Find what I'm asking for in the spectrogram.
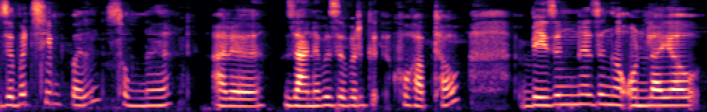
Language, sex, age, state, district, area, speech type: Bodo, female, 18-30, Assam, Udalguri, rural, spontaneous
